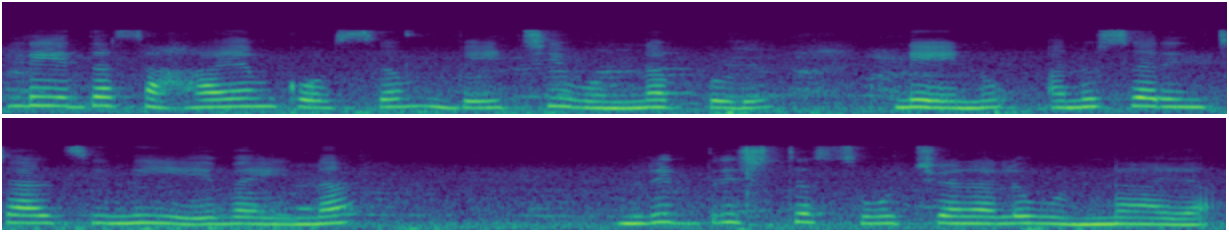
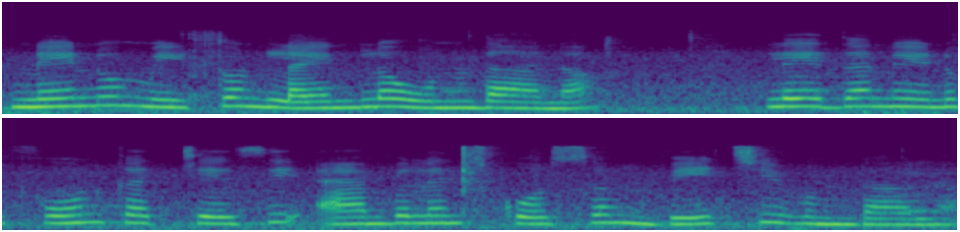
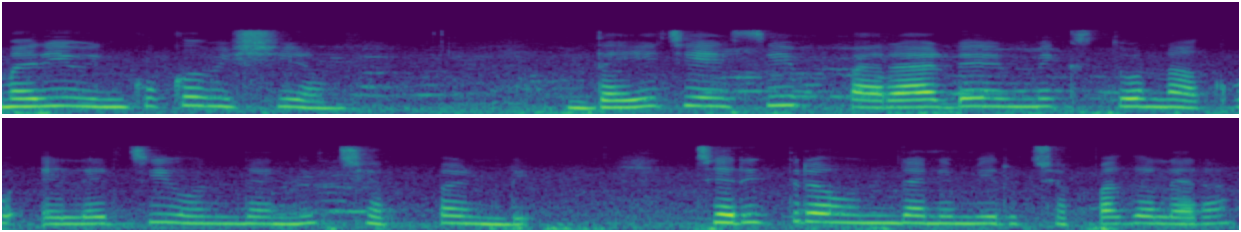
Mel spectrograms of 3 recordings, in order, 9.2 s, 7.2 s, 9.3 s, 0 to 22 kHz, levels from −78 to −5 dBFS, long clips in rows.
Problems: background conversations at intervals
